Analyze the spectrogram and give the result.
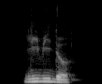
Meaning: sex drive, libido
- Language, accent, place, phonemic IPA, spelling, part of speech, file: French, France, Lyon, /li.bi.do/, libido, noun, LL-Q150 (fra)-libido.wav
